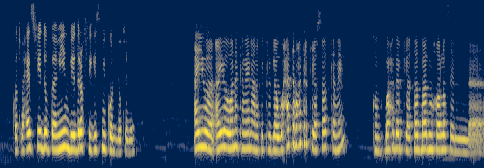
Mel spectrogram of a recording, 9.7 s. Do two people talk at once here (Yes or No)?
No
